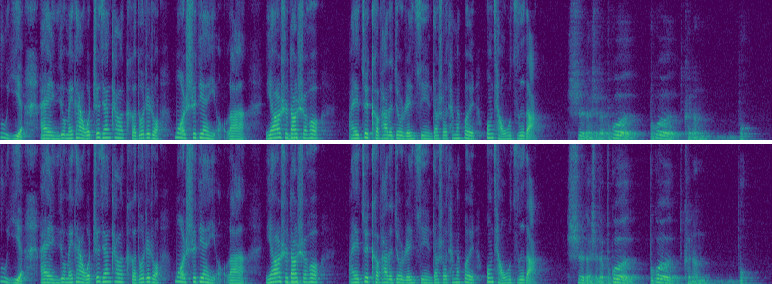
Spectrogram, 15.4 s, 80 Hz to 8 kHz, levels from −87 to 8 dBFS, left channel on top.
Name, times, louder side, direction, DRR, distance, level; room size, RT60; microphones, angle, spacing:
voice 1, 0.0-4.9 5.3-6.4 7.0-10.7, left 1 dB, 5° left, 13 dB, 0.3 m, -25 dB
voice 2, 11.4-12.7 13.0-14.9, right 1 dB, 70° right, 5 dB, 1.9 m, -28 dB
17.5 x 6.7 x 5.2 m, 0.75 s
head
